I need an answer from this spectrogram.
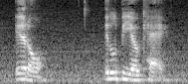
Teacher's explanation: the T is pronounced here as a flap T, the D sound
